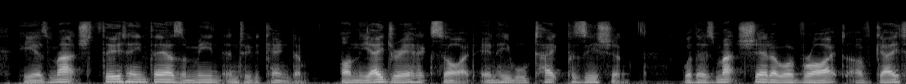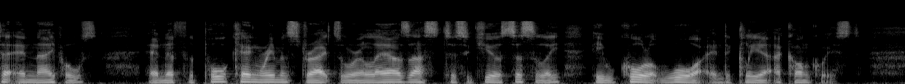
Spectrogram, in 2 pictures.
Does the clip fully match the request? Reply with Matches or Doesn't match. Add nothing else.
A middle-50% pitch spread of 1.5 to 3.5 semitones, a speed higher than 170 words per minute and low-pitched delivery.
Doesn't match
